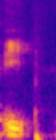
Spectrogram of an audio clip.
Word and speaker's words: Ypres: We're going to Ypres. It's called Ypres. I don't know. It's spelled like Y-P-E or something like that.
